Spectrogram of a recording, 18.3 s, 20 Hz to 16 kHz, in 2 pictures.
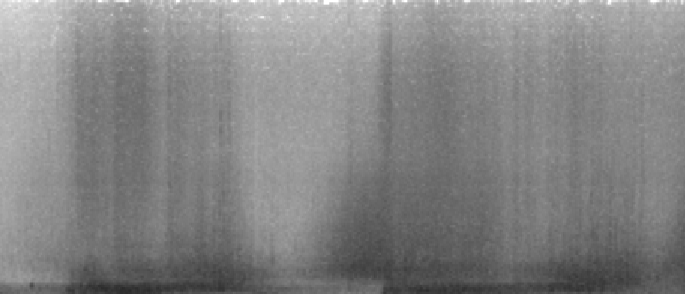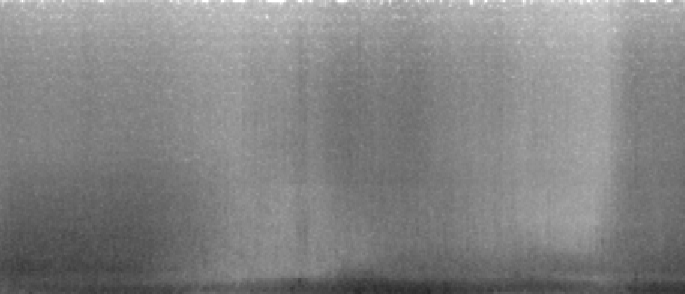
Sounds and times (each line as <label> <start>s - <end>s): Waves on rocky beach 0.5s - 18.2s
